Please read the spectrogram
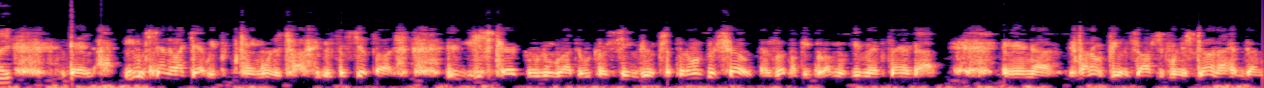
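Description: Speech only: one person talking without a break, the voice thin and narrow as over a telephone line.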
